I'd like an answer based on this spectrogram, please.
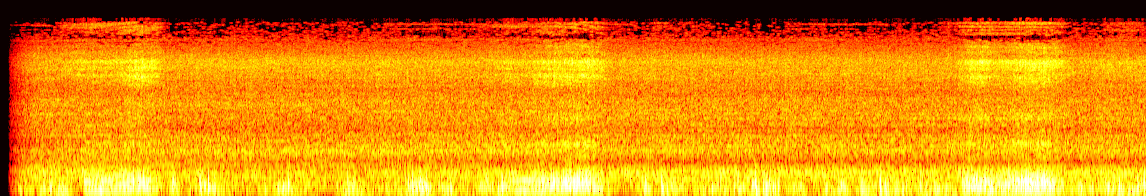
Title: Snoring hubby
